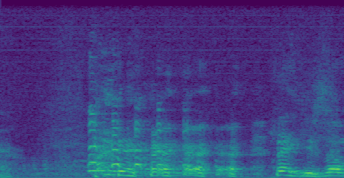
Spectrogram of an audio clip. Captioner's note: laughing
